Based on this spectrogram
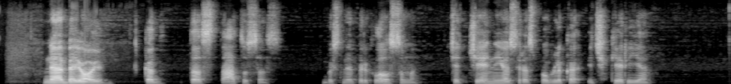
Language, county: Lithuanian, Kaunas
